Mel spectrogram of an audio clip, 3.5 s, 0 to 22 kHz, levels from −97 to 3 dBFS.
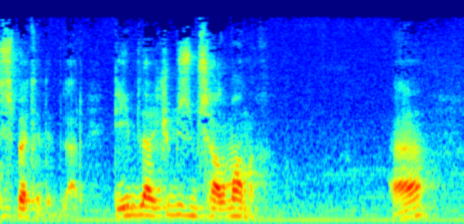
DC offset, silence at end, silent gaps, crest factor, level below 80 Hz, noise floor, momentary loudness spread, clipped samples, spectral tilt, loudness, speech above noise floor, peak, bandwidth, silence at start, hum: under 0.1%; 0.2 s; none; 18 dB; -48 dBFS; -43 dBFS; 14 LU; under 0.1%; -5 dB/octave; -18 LUFS; 25 dB; -2 dBFS; 15 kHz; 0 s; none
